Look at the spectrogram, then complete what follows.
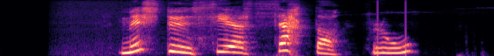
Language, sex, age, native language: Icelandic, female, 9, Icelandic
